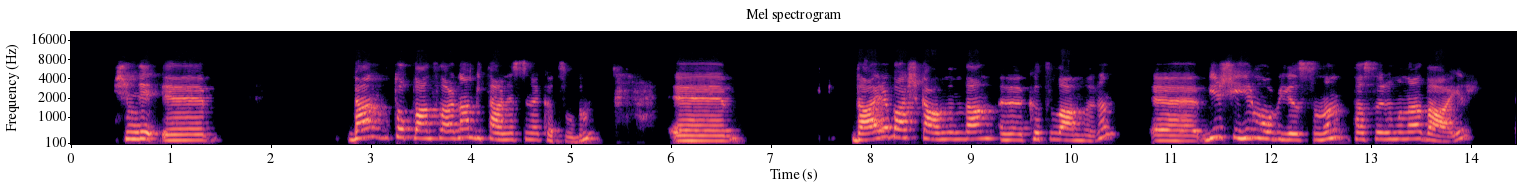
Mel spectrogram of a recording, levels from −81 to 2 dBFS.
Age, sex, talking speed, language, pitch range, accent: 60-79, female, 60 wpm, Turkish, 180-255 Hz, native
